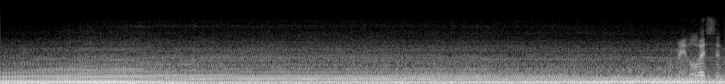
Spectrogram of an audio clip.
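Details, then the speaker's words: Ducati Monster S4 on its first test ride after the work done on it: deep, lumpy V-twin rumble rising smoothly, then settling to even, clean firing; sounds healthy. "that thing is there has ever been a sexier sound it's it's such a nice nice sounding bike beautiful"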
